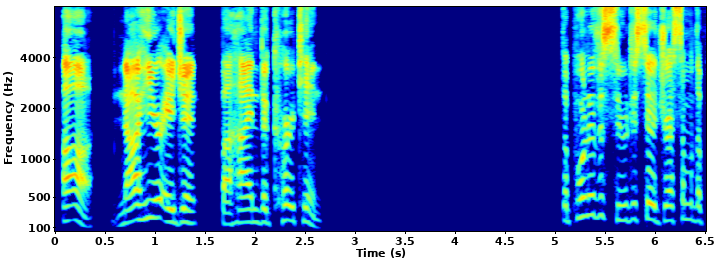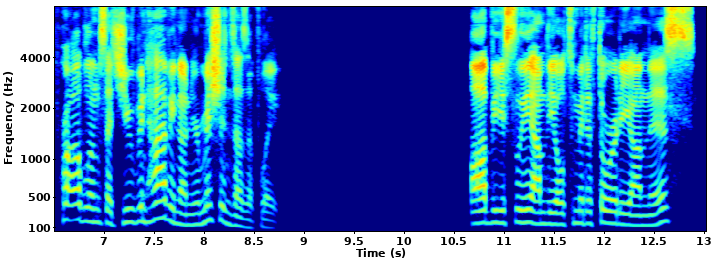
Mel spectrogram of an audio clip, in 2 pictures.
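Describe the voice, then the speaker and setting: Man acting a shy, flustered, higher-voiced gadget guy. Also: fairly bright tone, dry recording, clean studio sound. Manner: nervous, stammering, halting, self-interrupting. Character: super-shy, easily flustered male spy gadget guy. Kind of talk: romantic comedy audio roleplay.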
